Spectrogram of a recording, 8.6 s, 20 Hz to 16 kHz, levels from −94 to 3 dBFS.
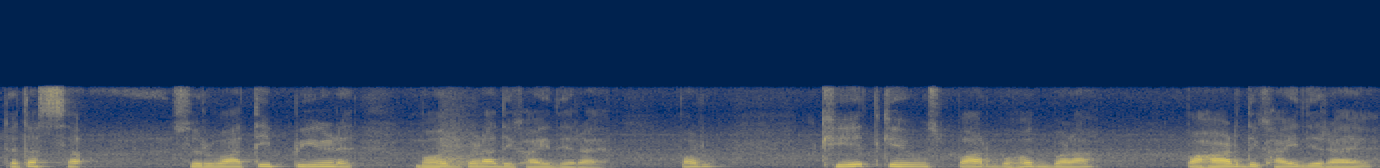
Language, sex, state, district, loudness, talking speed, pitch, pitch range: Hindi, male, Uttar Pradesh, Varanasi, -19 LUFS, 155 wpm, 165 Hz, 155-175 Hz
